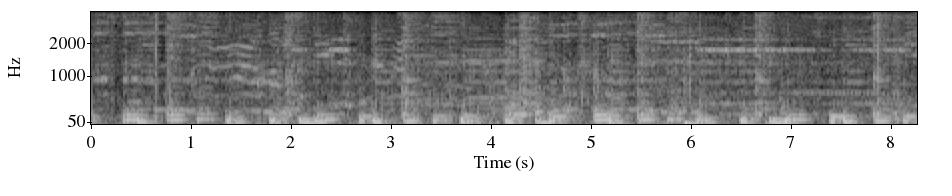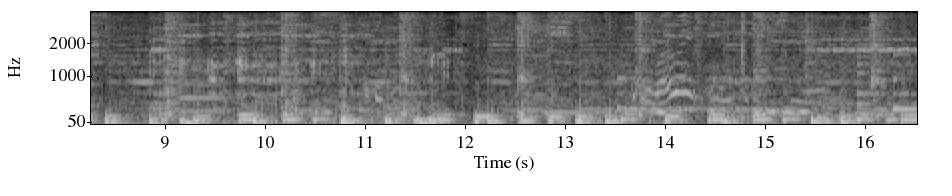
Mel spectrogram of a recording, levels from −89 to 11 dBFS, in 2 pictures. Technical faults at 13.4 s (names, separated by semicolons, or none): none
